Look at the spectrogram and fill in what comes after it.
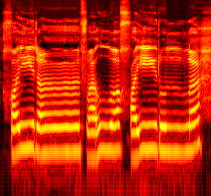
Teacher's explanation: را پہ جو تنوین ہے اس کا بھی اخفا کریں گے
